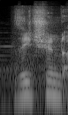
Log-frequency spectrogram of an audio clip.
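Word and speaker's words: Xichun: Zichun. Okay. Yeah, that's how you pronounce it.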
